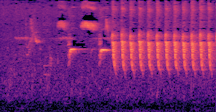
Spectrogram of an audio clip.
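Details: In a green forest, a nightingale gives a quiet pure whistle, then a sharp accent, followed by a rapid, even volley of loud, clipped repeated notes roughly four per second.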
